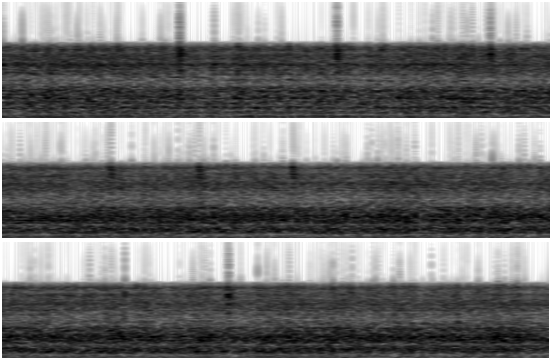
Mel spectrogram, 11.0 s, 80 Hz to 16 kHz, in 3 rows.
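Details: UZAM 1.5 engine at idle: light, irregular ticking knock over the engine note; engine knock, cause suspected, not confirmed.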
